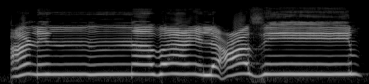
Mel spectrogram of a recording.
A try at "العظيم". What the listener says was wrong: ذوق اور پر رکھنا ہے کیونکہ ایکسٹرا موٹے حروف میں سے. اور موٹا کریں، عظیم.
